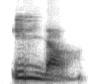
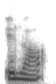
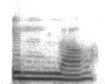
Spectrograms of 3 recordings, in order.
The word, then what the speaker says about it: إلا: L296, you said ila. So on lam, we have tashteed, right? We have the sign Yes. of shadda. So we have to stress illa.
